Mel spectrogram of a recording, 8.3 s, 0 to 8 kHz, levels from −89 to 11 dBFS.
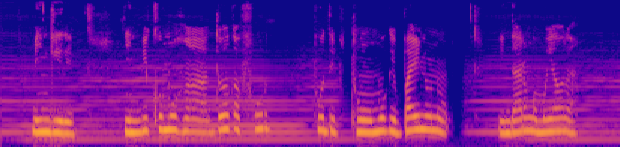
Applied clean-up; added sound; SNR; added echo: none; Bowed string instrument; 18 dB; none.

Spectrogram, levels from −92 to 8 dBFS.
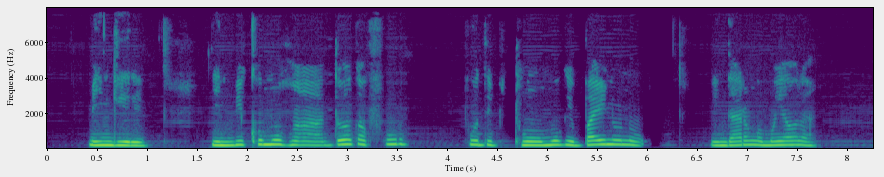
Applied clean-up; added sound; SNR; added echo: neural separator model SepFormer DNS4.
